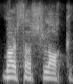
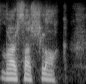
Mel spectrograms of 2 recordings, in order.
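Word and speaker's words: Marsaxlokk: of yeah it's it's martha schlock the x in maltese is pronounced as sh so it's martha schlock this the merchant market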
